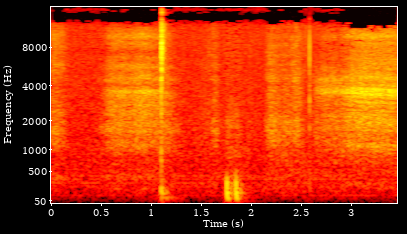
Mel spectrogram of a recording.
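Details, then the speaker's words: Monoprice 8-inch subwoofer with breathing issue, before swapping to Onix RCA pigtail cable: soft irregular breathy chuffing with no signal playing, not from music; cable didn't help. "now you hear you hear the breathing the chuffing right it does not even for music"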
